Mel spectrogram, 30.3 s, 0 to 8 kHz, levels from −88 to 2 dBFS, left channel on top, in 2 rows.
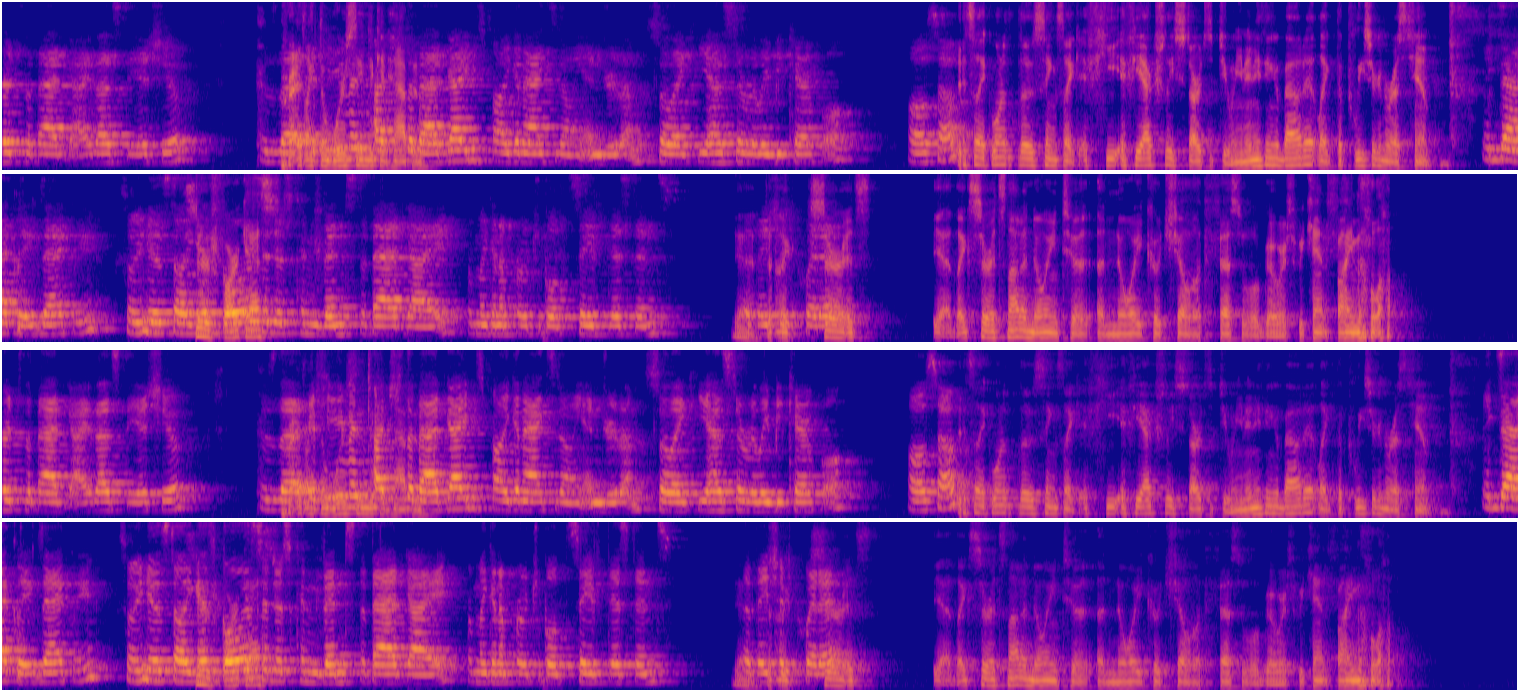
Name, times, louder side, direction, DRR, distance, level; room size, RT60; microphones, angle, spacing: voice 1, 0.0-1.8 2.6-8.4 9.1-9.6 14.8-16.1 16.4-21.7 22.6-23.5, right 2 dB, 55° right, 4 dB, 2.4 m, -31 dB
voice 2, 2.8-4.2 9.5-14.6 17.1-17.8 22.5-23.7 24.5-29.0, left 3 dB, 60° left, 15 dB, 0.6 m, -34 dB
28.0 x 10.5 x 3.9 m, 0.65 s
head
